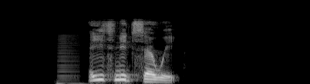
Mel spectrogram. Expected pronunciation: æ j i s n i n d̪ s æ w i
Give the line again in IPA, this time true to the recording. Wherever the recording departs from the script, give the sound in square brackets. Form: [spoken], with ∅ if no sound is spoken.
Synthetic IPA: æ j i [θ] n i [∅] d̪ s æ w i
